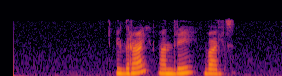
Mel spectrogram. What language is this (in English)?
Russian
